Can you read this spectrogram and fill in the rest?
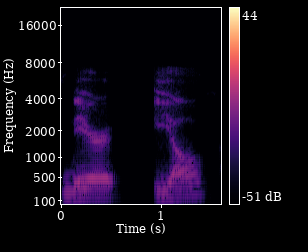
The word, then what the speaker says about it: Nir Eyal: Well, yeah, it's not too bad, but it's his name is Nir Eyal. I think he pronounces it that way, but it's Nireyal. His last name is Eyal, and it's called Indistractable: How to Control Your Attention and Choose Your Life.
